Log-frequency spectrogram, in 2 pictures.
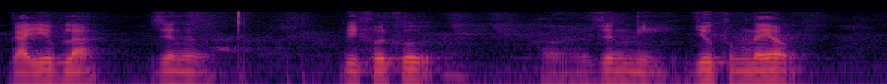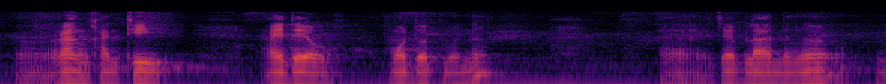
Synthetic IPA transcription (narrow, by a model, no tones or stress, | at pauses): ɡajɯbla | zɯŋɯ | bipʰɯɾkʰɯ | zɯŋnizɯwkʰɯŋnajaw | ɾaŋkʰantʰi | a̰jdajaw | mɔdɔt̚mɯnɯ | zeblanɯŋɯ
